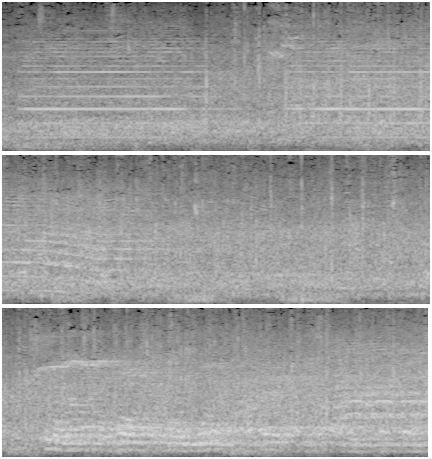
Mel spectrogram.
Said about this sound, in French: Voilà, sportivement, les deux équipes qui applaudissent Azab, ça c'est très très bien.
